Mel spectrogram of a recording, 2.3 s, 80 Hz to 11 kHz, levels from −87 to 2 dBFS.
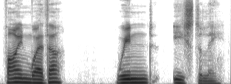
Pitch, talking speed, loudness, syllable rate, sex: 135 Hz, 105 wpm, -16 LUFS, 4.2 syllables/s, male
